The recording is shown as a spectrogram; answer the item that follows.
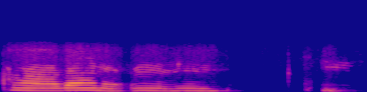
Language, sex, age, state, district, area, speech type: Malayalam, female, 30-45, Kerala, Thiruvananthapuram, rural, conversation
